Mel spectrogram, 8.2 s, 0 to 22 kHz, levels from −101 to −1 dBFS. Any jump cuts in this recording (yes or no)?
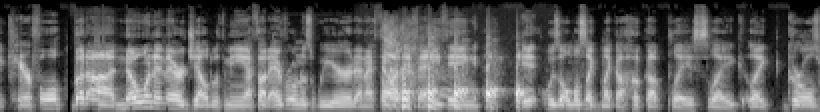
yes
